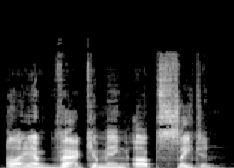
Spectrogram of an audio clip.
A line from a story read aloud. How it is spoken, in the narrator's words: Over the slight roar of her little vacuum cleaner, Colleen said in a loud voice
